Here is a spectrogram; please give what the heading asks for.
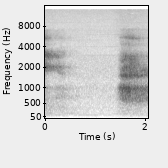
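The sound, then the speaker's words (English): Breathing during a guided relaxation exercise, drawing air in through the nose and letting it out through the mouth. A soft, airy intake is followed by a pause, then a louder, rushing exhale. “So breathe in through your nose, all the way to your toes, out through your mouth, like through a straw.”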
